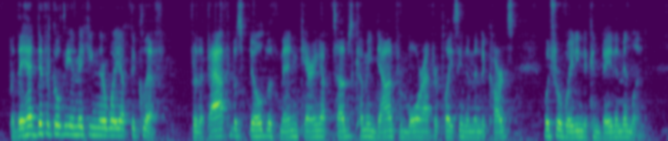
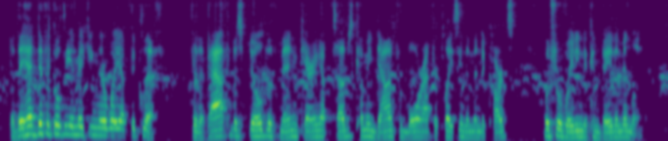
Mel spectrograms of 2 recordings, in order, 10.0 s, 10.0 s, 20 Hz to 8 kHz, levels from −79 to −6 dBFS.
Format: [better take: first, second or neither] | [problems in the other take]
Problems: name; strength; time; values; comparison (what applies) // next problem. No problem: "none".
first | noise reduction (classical method spectral subtraction)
